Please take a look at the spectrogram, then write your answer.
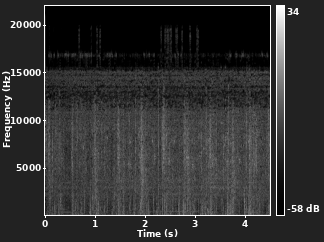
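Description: Horse hooves clip-clop in a steady galloping rhythm in the video game Red Dead Redemption, with a herd of horses running close and loud, faint mechanical clatter underneath, no talk.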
